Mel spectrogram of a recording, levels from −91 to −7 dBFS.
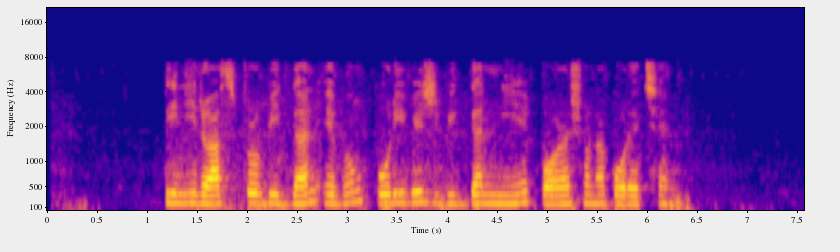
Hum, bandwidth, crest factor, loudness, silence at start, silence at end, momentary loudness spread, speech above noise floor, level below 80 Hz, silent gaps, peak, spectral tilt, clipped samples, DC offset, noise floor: none; 7.6 kHz; 20 dB; -20 LUFS; 1.2 s; 1.15 s; 11 LU; 51 dB; -46 dBFS; none; -2 dBFS; -6.5 dB/octave; under 0.1%; under 0.1%; -70 dBFS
